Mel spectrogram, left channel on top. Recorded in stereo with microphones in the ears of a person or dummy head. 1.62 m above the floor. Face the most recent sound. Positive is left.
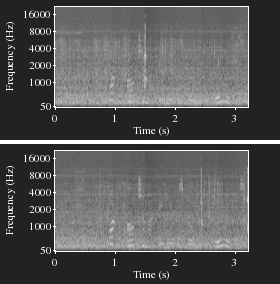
turn(degrees=-35)  # may be behind; listen again after turning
